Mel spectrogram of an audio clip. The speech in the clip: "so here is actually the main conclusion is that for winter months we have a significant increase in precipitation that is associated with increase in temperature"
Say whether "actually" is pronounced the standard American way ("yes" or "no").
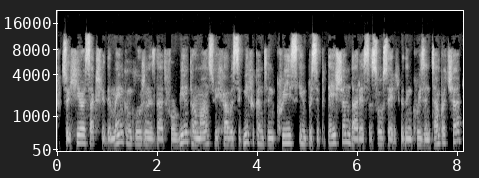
yes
